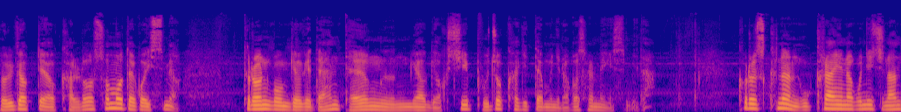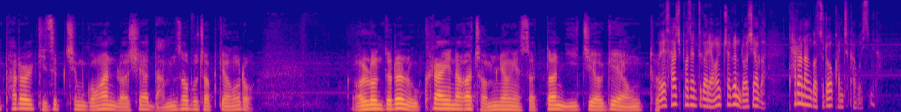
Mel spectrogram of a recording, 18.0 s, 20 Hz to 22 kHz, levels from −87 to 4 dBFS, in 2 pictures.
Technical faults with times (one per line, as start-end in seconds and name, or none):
15.59-18.03 audio read two samples at a time (double speed)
